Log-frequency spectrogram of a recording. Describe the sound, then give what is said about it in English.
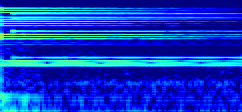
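A bright, bell-like chime introducing a K-pop corner segment of a show rings once, sustained tones that slowly fade out over about a second, with no voices over it. “And that's where the chime comes in.”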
